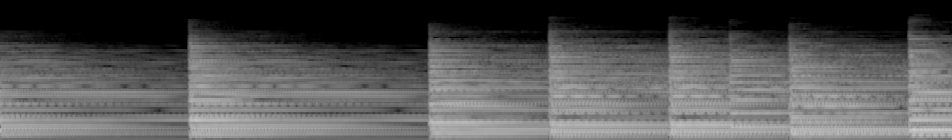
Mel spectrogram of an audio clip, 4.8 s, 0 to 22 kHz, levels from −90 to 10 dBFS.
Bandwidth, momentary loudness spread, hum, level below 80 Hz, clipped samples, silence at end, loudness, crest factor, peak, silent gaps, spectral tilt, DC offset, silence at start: 9.4 kHz; 11 LU; none; -56 dBFS; under 0.1%; 0 s; -18 LUFS; 18 dB; 0 dBFS; none; -5.5 dB/octave; 0.4%; 0 s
